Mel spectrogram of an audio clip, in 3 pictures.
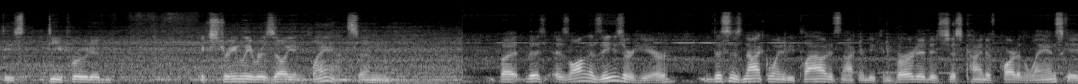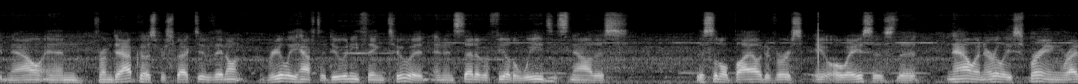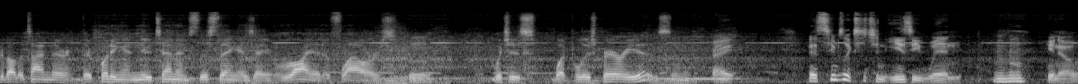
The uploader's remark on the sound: A field trip. As sounds from construction of new buildings surround the area.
